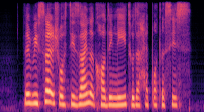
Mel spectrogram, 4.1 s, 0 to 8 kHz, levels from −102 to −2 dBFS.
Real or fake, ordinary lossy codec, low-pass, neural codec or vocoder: fake; none; 7.2 kHz; codec, 16 kHz, 2 kbps, X-Codec, HuBERT features, trained on LibriSpeech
